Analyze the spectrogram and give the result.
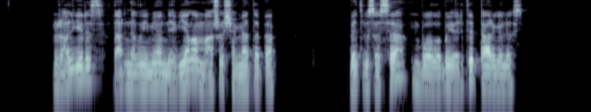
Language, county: Lithuanian, Kaunas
